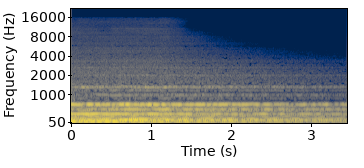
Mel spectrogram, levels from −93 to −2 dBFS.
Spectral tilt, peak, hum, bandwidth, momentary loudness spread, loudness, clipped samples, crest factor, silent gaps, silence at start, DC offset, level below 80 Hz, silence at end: -10.5 dB/octave; -2 dBFS; none; 5.6 kHz; 13 LU; -16 LUFS; under 0.1%; 14 dB; none; 0 s; under 0.1%; -22 dBFS; 0 s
